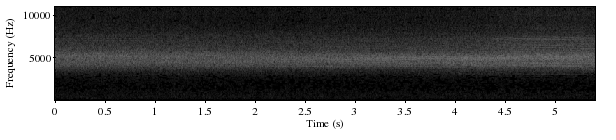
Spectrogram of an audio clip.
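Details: An emerald cicada (Zammara tympanum) sings a steady, high, hissing drone that holds without a break, filmed in a private nature reserve at Itaiópolis, Santa Catarina, Brazil.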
